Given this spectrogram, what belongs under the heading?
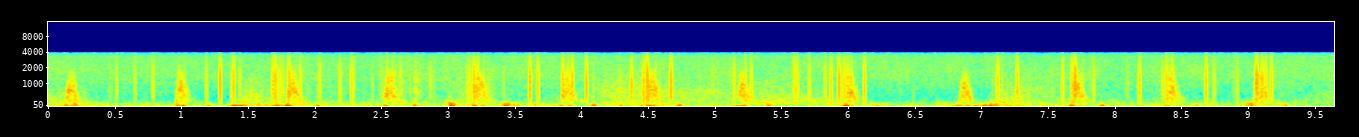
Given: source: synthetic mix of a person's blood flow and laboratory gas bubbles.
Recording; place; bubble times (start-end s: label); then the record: Doppler ultrasound of blood flow; subclavian vein
no bubbles
From the record:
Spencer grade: 0 (complete lack of bubble signals)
